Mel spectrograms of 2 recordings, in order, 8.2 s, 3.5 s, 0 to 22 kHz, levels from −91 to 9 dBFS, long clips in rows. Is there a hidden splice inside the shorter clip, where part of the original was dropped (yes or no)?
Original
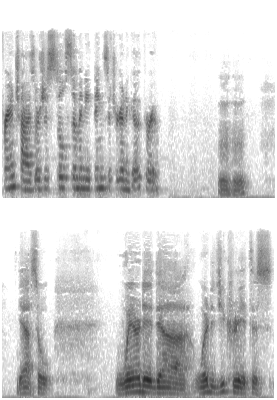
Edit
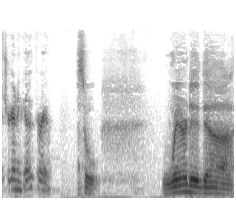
yes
